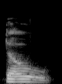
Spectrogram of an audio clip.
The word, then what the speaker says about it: 都: This is not 多 as some people mistakenly pronounce it. It's this OU final is pronounced O, like Homer Simpson. Do, damn it. That is how do is pronounced in Chinese.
